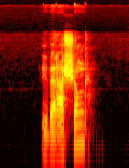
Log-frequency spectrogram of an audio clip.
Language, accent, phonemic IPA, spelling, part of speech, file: German, Austria, /yːbɐˈʁaʃʊŋ/, Überraschung, noun, De-at-Überraschung.ogg
- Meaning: surprise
